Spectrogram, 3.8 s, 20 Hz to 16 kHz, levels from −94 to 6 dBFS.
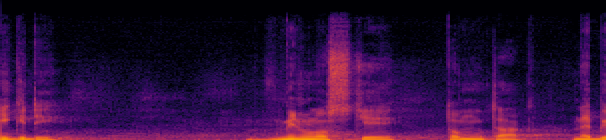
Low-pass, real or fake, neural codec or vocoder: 14.4 kHz; fake; codec, 44.1 kHz, 7.8 kbps, DAC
